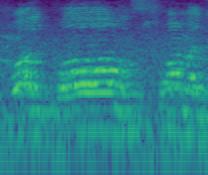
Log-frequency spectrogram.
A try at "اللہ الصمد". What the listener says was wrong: واللہ پڑھا ہے، اللہ الصمد،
